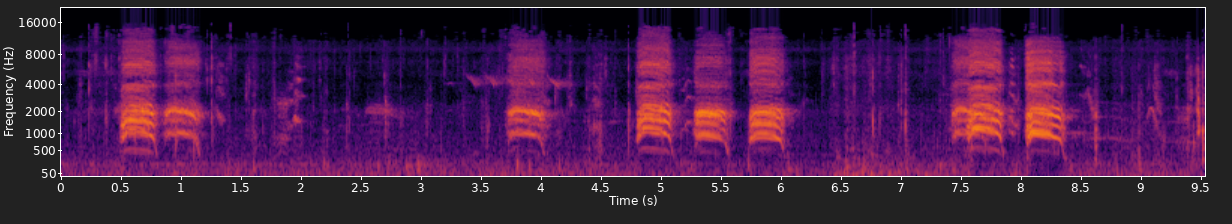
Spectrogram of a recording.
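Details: Crows fighting for food call in rough, harsh caws grouped in twos and threes, loud and strident, separated by short gaps of quieter background noise.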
